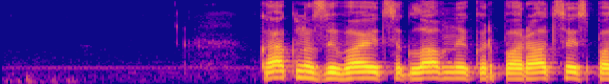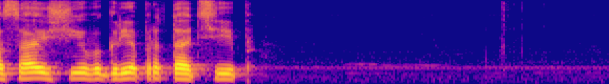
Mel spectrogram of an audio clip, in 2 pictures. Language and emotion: Russian, neutral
